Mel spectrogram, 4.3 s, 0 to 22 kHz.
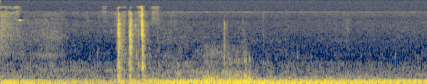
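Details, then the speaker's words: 2001 Cadillac DeVille after replacing all 8 spark plugs and both ignition coils for P0351/P0303 misfire: in drive holding the brake, idle is quiet, even and smooth with no missing beats or shaking. "running really good. I got it in drive and holding the brake. It's running real good. The engine is nice and quiet now."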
